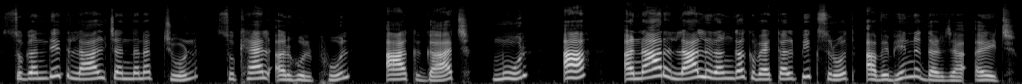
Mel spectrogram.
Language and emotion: Maithili, neutral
